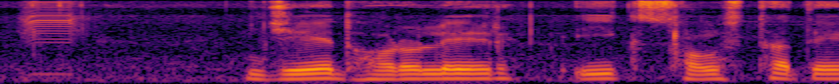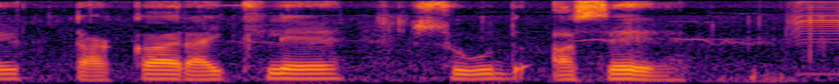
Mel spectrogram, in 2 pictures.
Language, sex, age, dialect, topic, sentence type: Bengali, male, 18-24, Jharkhandi, banking, statement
